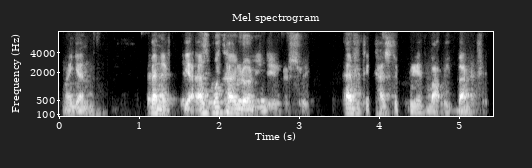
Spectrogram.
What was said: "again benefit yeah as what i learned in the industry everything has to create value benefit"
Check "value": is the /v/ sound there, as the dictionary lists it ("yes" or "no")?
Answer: no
